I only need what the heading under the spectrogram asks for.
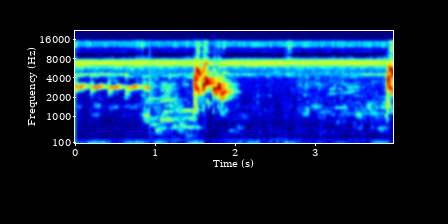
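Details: Chattering sooty-headed bulbul calling to coax other birds to respond; a thin sustained whistle and faint lower notes lead into one loud bubbly chirp phrase, then quiet before another starts at the end.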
